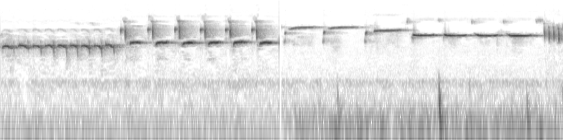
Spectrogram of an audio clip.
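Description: A canary sings a fast rolling trill, then buzzy repeated phrases, then long clear whistled notes that step down in pitch; faint low rumble beneath.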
